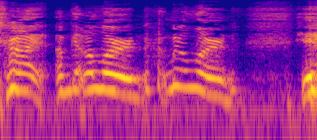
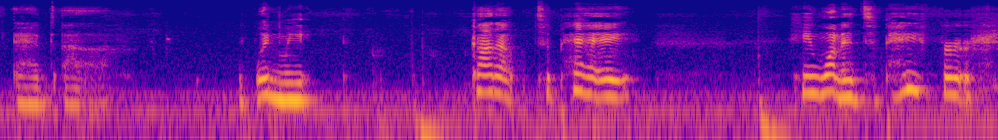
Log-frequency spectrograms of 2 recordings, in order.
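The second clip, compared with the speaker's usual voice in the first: speaking through tears, almost whispered; 4 semitones lower, 10 dB quieter than usual. Speaker recounting a day out with him breaks down; crying while speaking. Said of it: "why am I crying?".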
